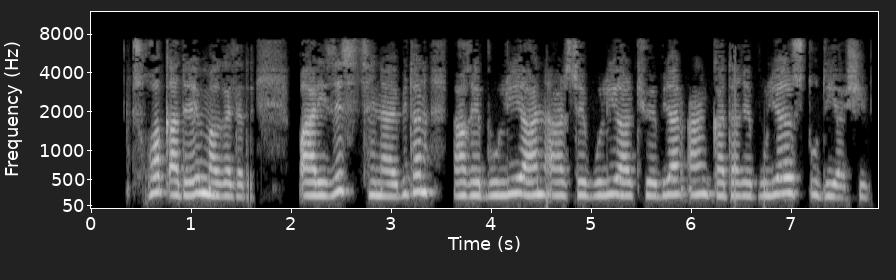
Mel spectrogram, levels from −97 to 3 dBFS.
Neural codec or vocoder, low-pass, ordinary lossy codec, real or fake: none; 7.2 kHz; MP3, 32 kbps; real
